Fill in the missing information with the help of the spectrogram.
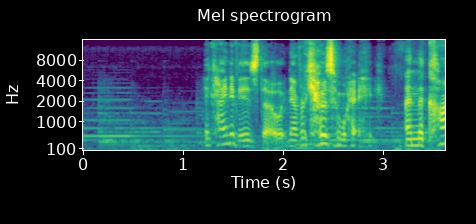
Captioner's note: laughing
